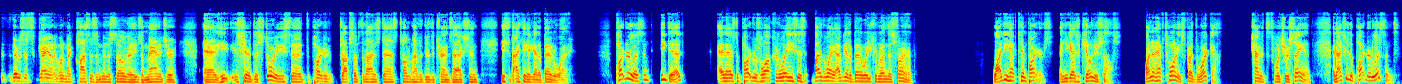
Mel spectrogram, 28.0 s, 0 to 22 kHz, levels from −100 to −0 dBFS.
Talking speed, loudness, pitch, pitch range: 210 wpm, -18 LUFS, 135 Hz, 115-160 Hz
